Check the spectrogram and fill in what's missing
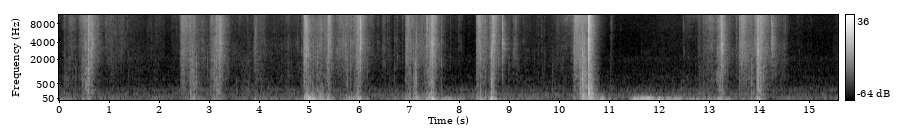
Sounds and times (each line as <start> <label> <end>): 10.3 Umbrella openAndClose 10.8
